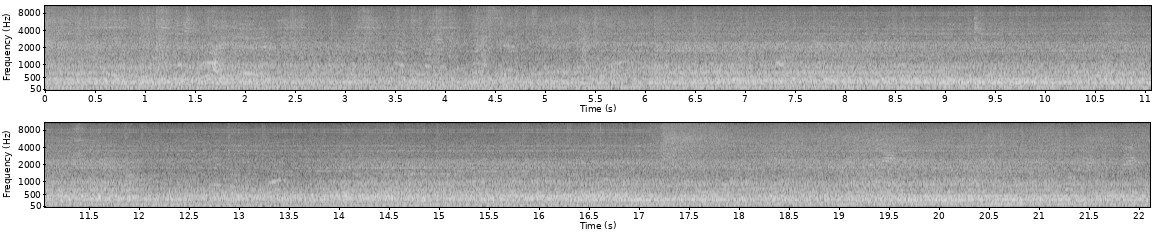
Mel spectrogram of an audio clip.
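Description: A bus engine idles with a steady low rumble close by.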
